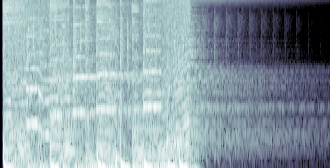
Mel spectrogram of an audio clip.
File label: Snd Speedup; Mindwave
